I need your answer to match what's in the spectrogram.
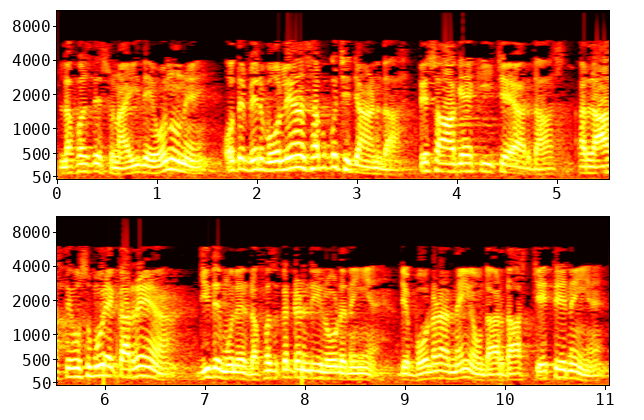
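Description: A man teaching scripture, explaining hymns line by line and repeating the verses slowly and emphatically. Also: medium pitch, breathy edge. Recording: dull lo-fi with faint noise.

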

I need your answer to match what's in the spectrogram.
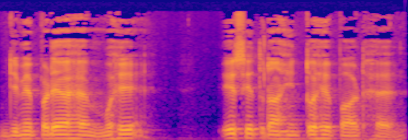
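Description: A man teaching correct recitation of scripture, drawing out each verse slowly and then explaining how to pronounce it plainly. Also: on the low side, dark tone. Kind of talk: slow, careful recitation lesson.

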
